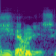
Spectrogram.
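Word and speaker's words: Chehalis: 네, 예, 발음도. 시할리스, 예.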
